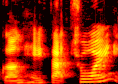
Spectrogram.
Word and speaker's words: Gung Hei Fat Choi: So, Gung Hei Fat Choi is the way to pronounce that special greeting in the Chinese language.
